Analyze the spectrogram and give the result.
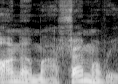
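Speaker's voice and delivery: overdone put-on Southern and Japanese accent blend. Repeating an accent bit for the others to guess: overdone put-on accent. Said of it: "that time I put too much into it".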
